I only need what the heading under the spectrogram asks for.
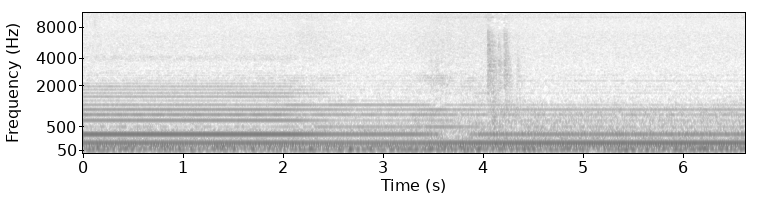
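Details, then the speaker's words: Stryker 955 CB radio with V6 EQ, channel 20 (27.205 MHz), about 2.5 W dead key: steady humming tone with buzzy layer while keyed, then brief break and glitch; intermittent interference, prior faulty repair suspected. "Yeah, same issues. Some type of intermittent fucking interference there."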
